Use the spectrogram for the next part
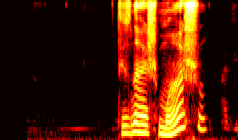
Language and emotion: Russian, positive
